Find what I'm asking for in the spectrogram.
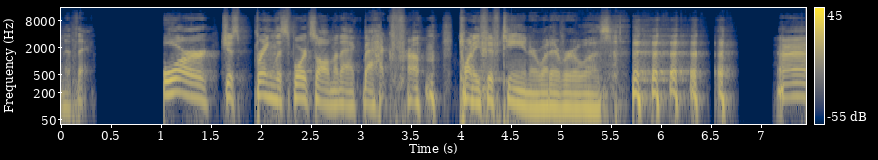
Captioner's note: chuckles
